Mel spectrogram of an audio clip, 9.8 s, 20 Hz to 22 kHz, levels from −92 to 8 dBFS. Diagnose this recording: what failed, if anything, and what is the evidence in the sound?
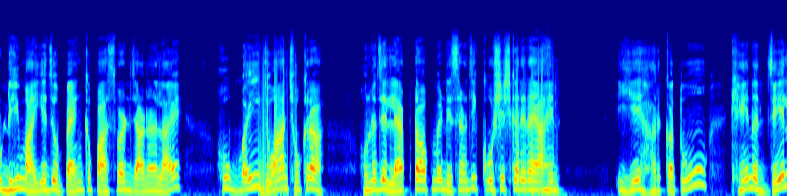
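Processor overload crackle at the driver or buffer stage, 3.24–3.71 s and 6.39–6.97 s. Skipped buffers of about 5 ms leave hard-edged gaps, heard as tearing.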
